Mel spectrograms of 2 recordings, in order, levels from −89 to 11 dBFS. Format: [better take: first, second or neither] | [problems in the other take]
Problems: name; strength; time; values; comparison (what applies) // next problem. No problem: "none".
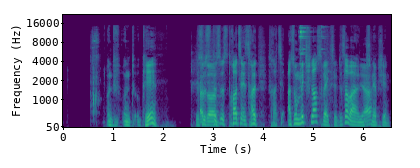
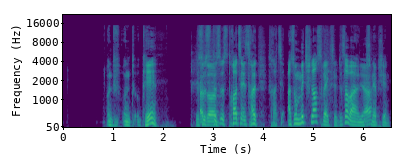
second | clattering dishes; faint; at 0.5 s; peak 10 dB below the speech // jangling keys; loud; at 4.5 s; peak 5 dB above the speech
